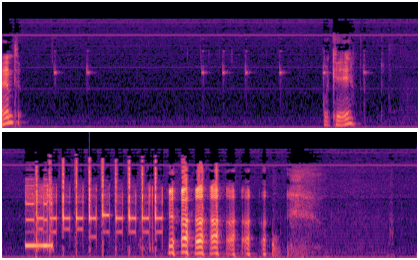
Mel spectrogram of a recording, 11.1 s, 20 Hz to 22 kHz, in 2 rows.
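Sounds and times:
speech: 0:00.0 - 0:00.4, 0:04.3 - 0:04.9, 0:07.8 - 0:09.7
telephone keypad beeps dialing a TV shopping line: 0:05.9 - 0:07.8
laughter: 0:07.7 - 0:09.8.

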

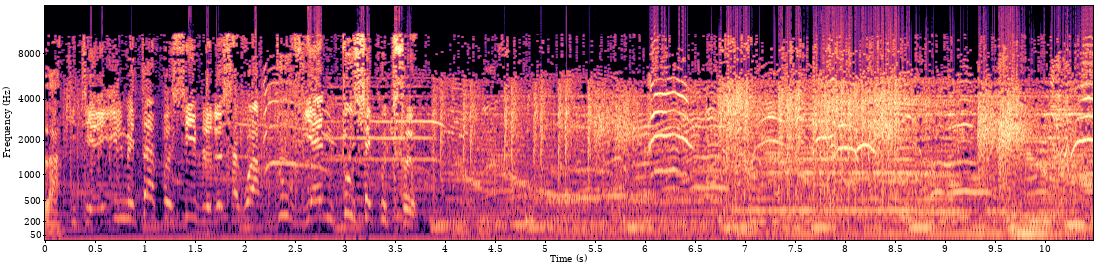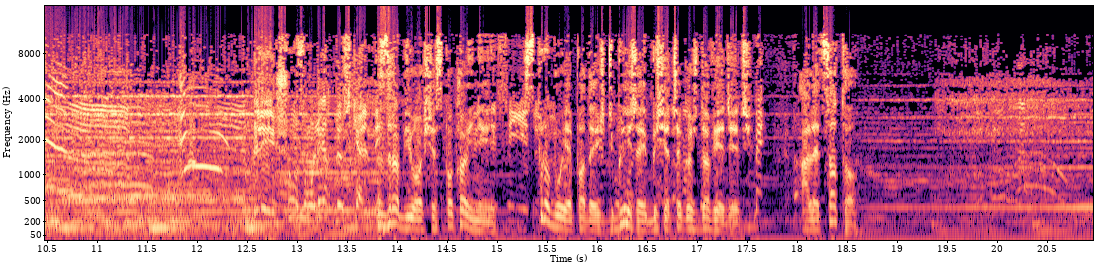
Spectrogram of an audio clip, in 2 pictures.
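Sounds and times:
speech: 0:00.0 - 0:04.3, 0:12.8 - 0:18.8
people shouting: 0:01.9 - 0:12.6, 0:19.8 - 0:20.8.

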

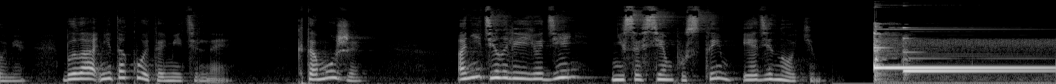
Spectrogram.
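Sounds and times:
speech: 0:00.0 - 0:02.4, 0:03.0 - 0:03.7, 0:04.6 - 0:08.9
bright electronic doorbell chime at the front door of a house: 0:08.8 - 0:10.5.

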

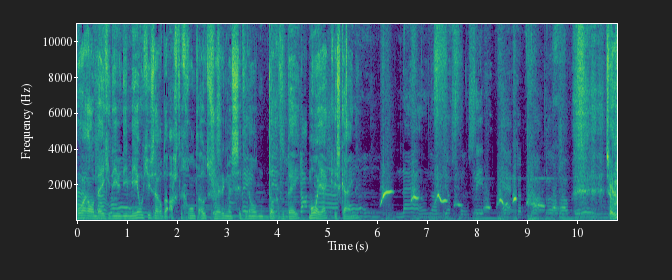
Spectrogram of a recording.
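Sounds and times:
speech: 0:00.0 - 0:05.9, 0:09.9 - 0:10.8
person whistling a soul-song melody: 0:06.0 - 0:10.3.

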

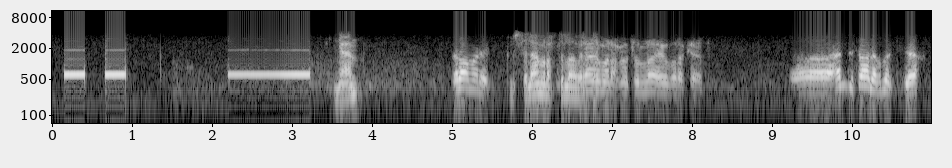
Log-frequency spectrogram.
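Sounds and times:
telephone beeps as a call connects: 0:00.2 - 0:01.0, 0:02.2 - 0:03.2
speech: 0:03.5 - 0:04.0, 0:05.0 - 0:08.4, 0:09.2 - 0:10.9.

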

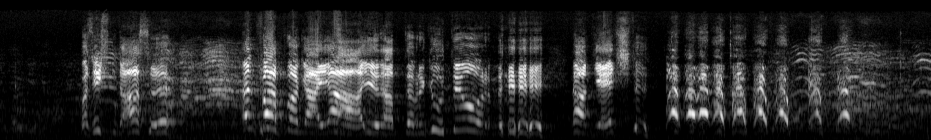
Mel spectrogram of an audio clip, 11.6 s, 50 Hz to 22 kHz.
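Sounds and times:
speech: 0:01.0 - 0:02.3, 0:03.0 - 0:11.1
laughter: 0:06.0 - 0:07.0, 0:08.4 - 0:11.5
person's voice imitating a dog barking: 0:08.3 - 0:10.8.

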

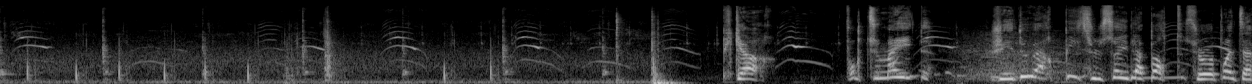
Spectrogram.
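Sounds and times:
kittens meowing in a box: 0:00.0 - 0:00.6, 0:01.2 - 0:04.4, 0:05.1 - 0:12.5
speech: 0:07.4 - 0:07.7, 0:08.5 - 0:12.5
laughter: 0:09.3 - 0:11.1.

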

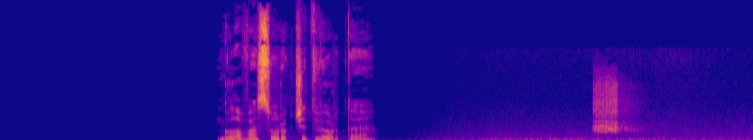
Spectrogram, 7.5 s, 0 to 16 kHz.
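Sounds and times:
low steady hum: 0:00.0 - 0:07.5
speech: 0:02.2 - 0:03.8
raven calling with a harsh rasping caw: 0:05.8 - 0:06.8.

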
